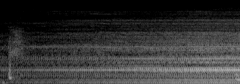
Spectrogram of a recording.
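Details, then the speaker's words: Nebulizer compressor running with a steady mechanical hum and faint buzz, growing slightly louder, used at home for a young child (Kai) after uncontrollable coughing fits following bike riding; child heard coughing in background. "so I had to get the nebulizer out which I have not to do very much"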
